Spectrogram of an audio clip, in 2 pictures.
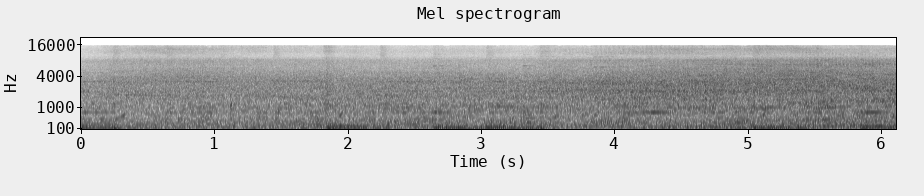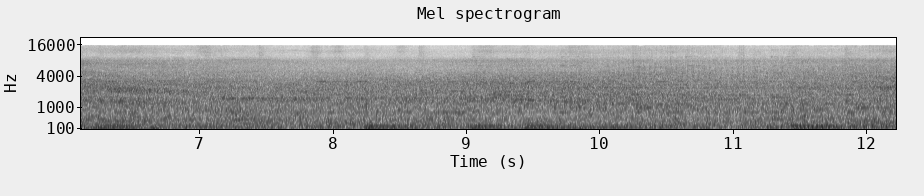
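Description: Road traffic on a city street, cars driving past with a steady tyre-and-engine noise that swells around the middle, under background music with a repeating bass line.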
